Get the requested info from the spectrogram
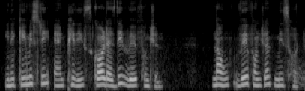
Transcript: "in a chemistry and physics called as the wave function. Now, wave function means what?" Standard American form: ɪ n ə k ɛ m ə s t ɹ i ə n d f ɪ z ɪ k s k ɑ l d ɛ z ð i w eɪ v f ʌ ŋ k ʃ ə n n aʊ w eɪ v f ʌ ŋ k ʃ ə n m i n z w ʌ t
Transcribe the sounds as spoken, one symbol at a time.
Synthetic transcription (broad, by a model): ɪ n ə k ɛ m ə s t ɹ i ə n d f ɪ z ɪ k s k ɑ l d ɛ z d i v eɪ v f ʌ ŋ k ʃ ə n n aʊ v eɪ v f ʌ ŋ k ʃ ə n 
